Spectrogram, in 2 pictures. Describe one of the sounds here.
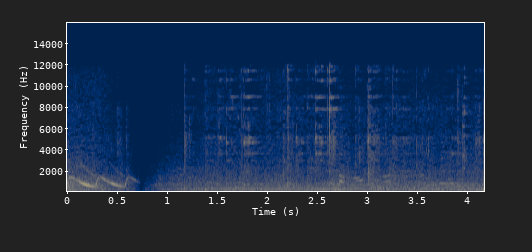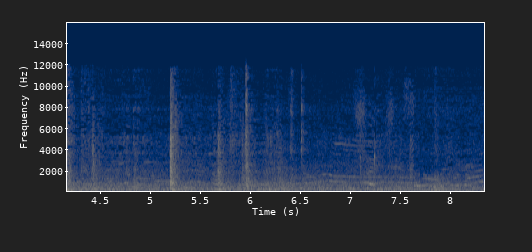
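Metal clanks as firefighters handle hose fittings.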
